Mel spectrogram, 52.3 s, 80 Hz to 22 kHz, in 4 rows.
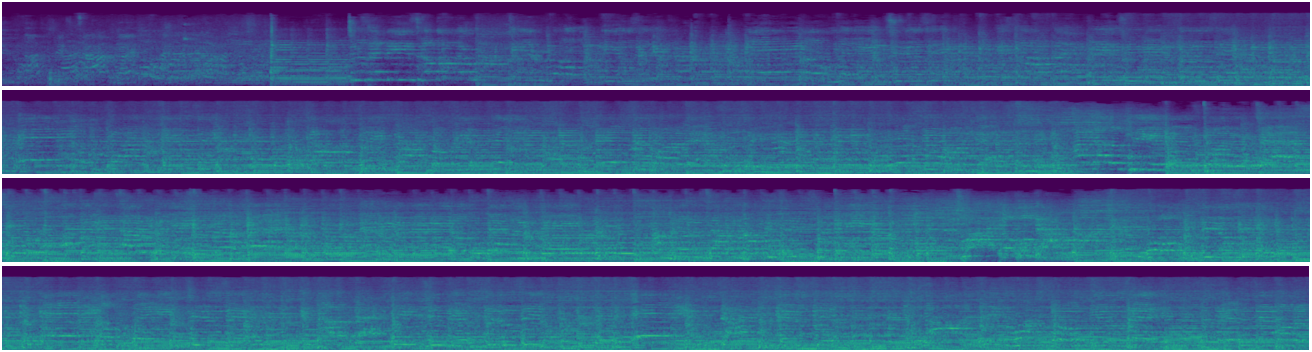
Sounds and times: Rock and roll: 2.5 - 52.3
Heavy metal: 2.7 - 52.3.

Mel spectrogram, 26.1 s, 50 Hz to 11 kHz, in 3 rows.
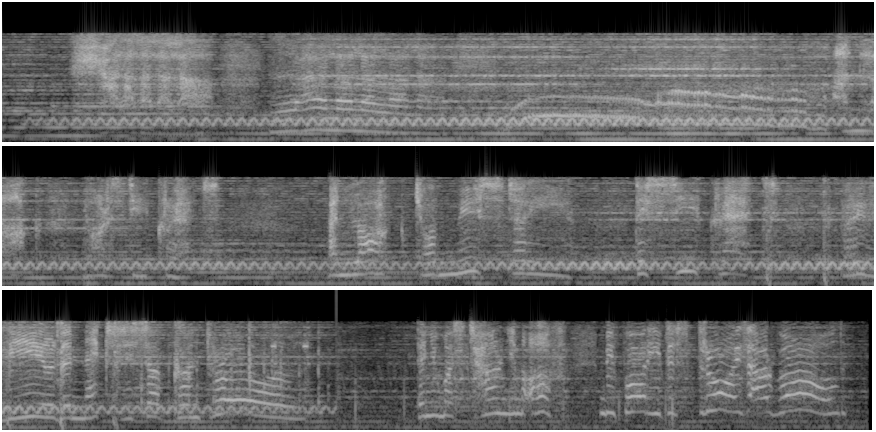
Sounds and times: Speech: 17.1 - 20.4, 21.6 - 25.9.

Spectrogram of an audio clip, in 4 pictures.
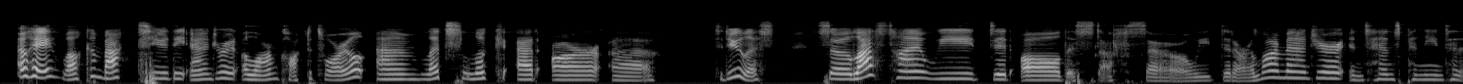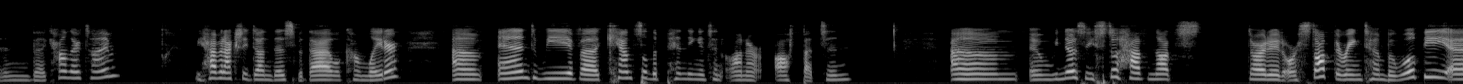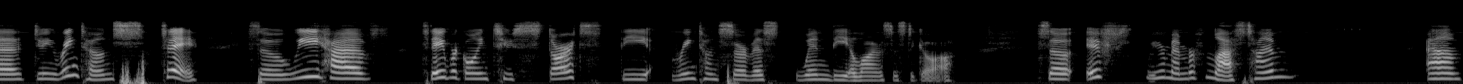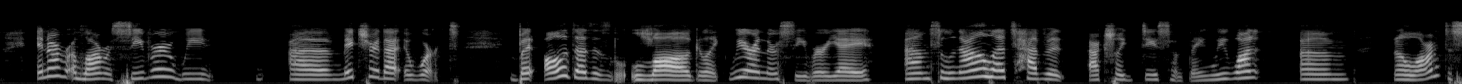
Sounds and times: Speech: 0.2 - 6.6, 7.2 - 15.8, 16.6 - 18.6, 19.2 - 23.2, 24.2 - 26.6, 27.2 - 31.2, 31.8 - 38.8, 39.7 - 42.2, 43.6 - 46.0, 46.8 - 58.5.

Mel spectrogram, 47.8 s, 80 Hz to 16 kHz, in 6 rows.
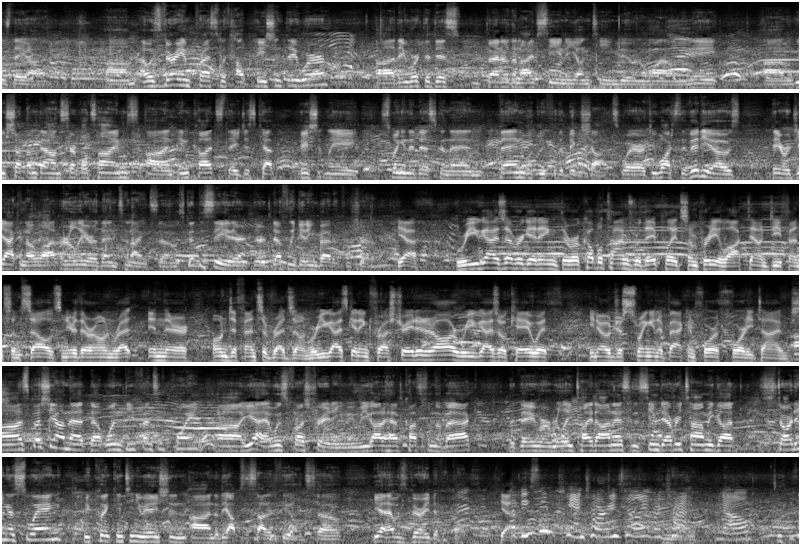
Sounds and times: Speech: 0.0 - 47.8.

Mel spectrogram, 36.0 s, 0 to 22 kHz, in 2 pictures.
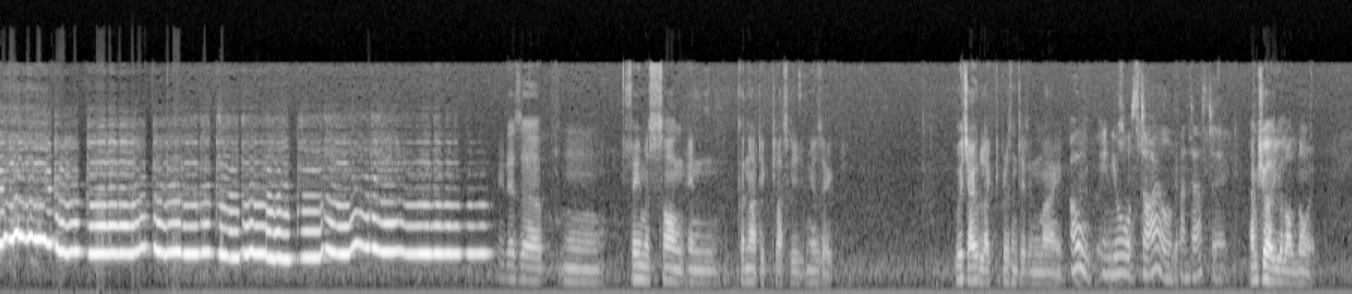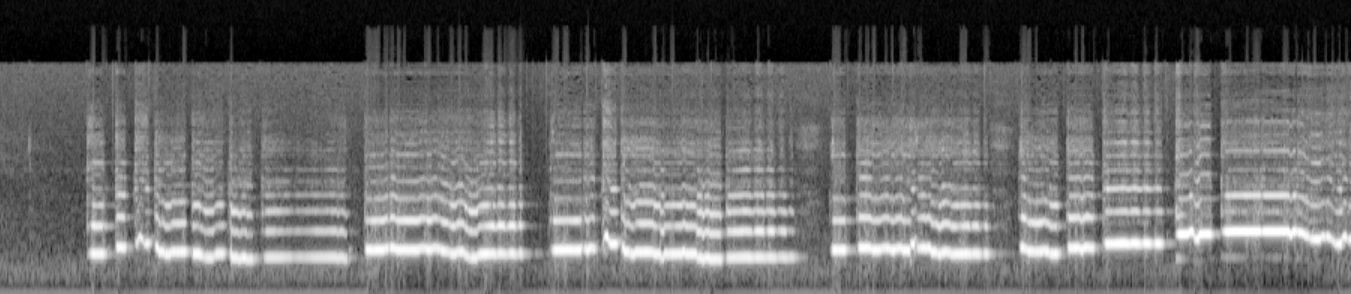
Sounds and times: Flute: 0.0 - 6.7, 19.2 - 36.0.

